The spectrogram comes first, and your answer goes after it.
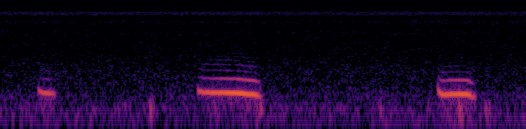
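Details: Snoring of a cat, three soft humming breaths, the first short and the next two longer, spaced a few seconds apart against a quiet background.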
